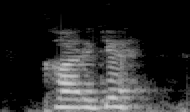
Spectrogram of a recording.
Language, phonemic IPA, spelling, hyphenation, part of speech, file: Northern Kurdish, /kɑːɾˈɡɛh/, kargeh, kar‧geh, noun, LL-Q36368 (kur)-kargeh.wav
- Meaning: 1. workplace 2. factory, workshop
